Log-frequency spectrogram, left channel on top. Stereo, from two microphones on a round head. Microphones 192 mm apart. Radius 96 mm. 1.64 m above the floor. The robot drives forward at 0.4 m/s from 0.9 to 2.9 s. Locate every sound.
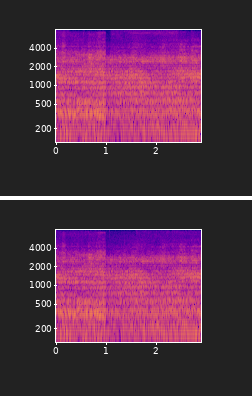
0.0 s an aircraft: 20° left (ahead or behind)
